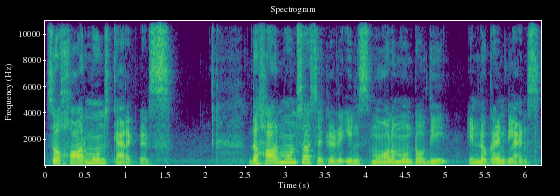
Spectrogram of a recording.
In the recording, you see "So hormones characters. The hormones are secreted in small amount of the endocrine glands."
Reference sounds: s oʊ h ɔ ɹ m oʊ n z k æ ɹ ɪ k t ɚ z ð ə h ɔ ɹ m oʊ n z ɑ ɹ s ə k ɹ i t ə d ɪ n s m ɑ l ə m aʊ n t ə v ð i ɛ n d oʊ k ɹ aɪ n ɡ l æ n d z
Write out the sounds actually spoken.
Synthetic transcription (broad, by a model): s oʊ h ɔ ɹ m oʊ n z k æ ɹ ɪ k t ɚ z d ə h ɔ ɹ m oʊ n s ɑ ɹ s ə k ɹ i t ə ɪ n s m ɑ l ə m aʊ n t ə v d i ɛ n d oʊ k ɹ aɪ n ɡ l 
